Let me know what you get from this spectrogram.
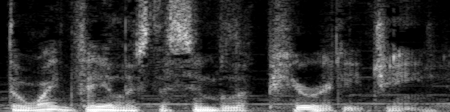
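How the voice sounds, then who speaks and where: A man's voice: very deep voice, animated, brisk, music in the background. A man playing an earnest, principled clergyman in an audio play, solemn and moralizing.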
